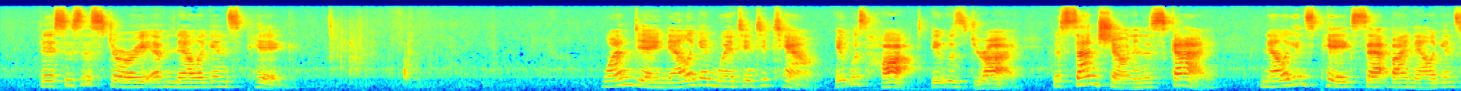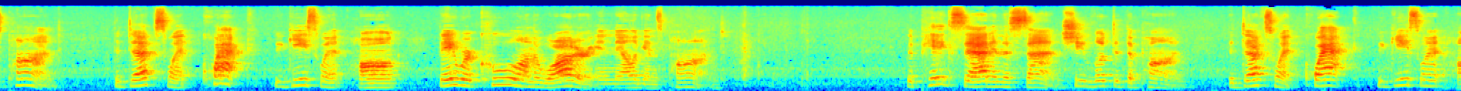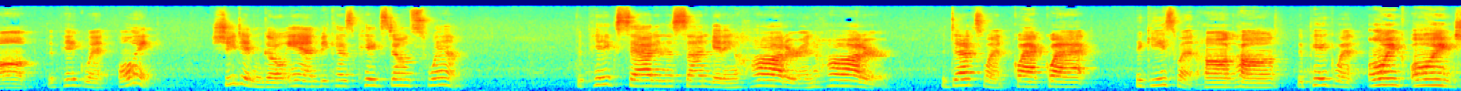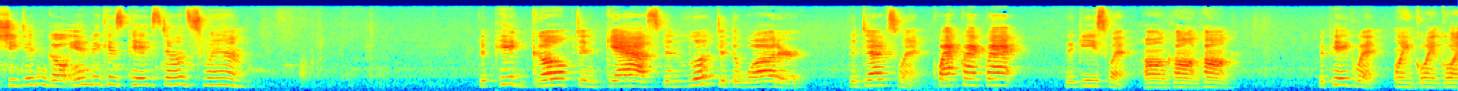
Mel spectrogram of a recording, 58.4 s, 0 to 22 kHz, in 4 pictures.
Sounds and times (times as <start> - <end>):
Speech: 0.4 - 3.0, 6.0 - 15.2, 15.8 - 21.9, 23.7 - 30.8, 31.4 - 33.9, 35.0 - 46.4, 48.6 - 56.2, 57.0 - 58.4.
